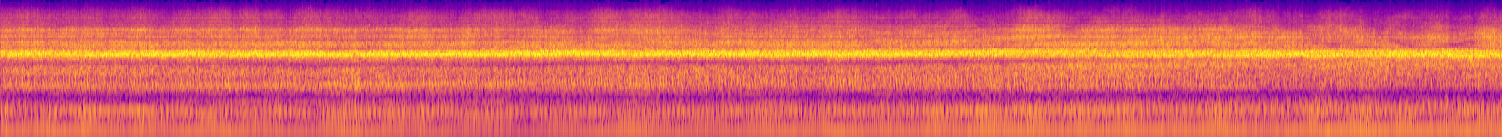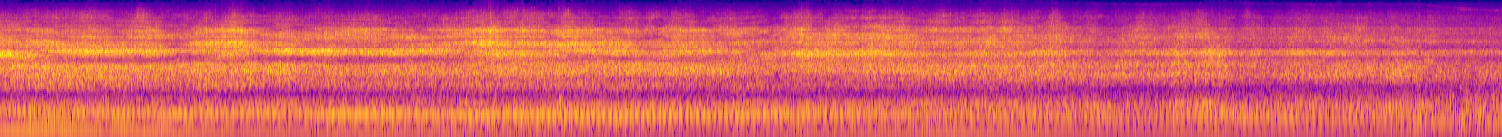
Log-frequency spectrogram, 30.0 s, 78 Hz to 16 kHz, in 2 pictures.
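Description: AGCO White 6175 Workhorse tractor's diesel engine running steadily while pulling a grain cart, with a steady high whine over the engine. About halfway through the whine breaks off and the engine tones waver and shift.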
